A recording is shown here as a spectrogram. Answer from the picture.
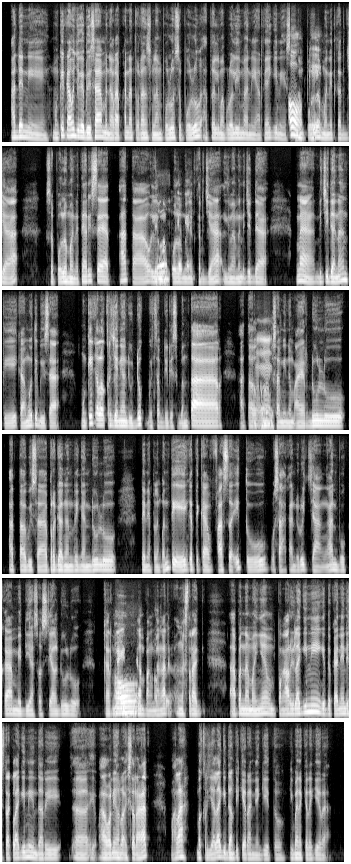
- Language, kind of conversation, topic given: Indonesian, advice, Bagaimana cara menyeimbangkan waktu istirahat saat pekerjaan sangat sibuk?
- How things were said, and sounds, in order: in English: "distract"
